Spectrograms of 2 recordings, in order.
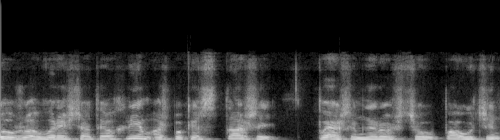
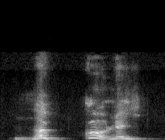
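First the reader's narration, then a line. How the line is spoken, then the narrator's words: Barked at top of lungs. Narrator (Ukrainian): гаркнув на всю горлянку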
